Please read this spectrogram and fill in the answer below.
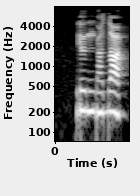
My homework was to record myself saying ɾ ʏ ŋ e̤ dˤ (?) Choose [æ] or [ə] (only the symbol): ə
